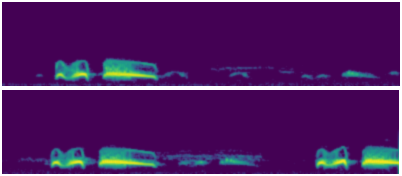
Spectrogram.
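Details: Malaysian spotted dove performing thúc gù cooing. There are three phrases, each a quick rising-falling double note and a long, slightly falling coo, separated by soft low mutterings.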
